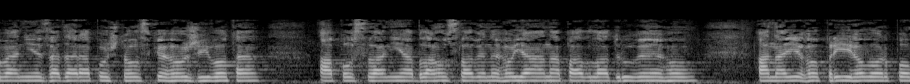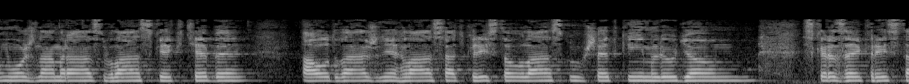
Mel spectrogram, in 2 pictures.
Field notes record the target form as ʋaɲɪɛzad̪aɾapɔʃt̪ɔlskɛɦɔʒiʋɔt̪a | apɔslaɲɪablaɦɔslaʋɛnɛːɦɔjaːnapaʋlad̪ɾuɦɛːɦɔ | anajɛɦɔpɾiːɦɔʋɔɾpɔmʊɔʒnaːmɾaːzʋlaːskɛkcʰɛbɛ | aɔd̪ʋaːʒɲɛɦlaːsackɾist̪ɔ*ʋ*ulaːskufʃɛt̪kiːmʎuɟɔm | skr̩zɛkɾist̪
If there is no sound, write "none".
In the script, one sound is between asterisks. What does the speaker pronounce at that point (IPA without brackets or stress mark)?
ʋ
